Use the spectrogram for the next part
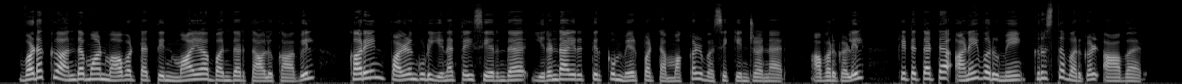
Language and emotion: Tamil, neutral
